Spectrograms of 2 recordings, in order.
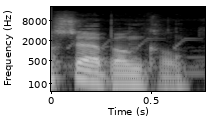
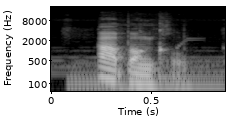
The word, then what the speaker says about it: Carbuncle: Is it pronounced Carbuncle or Cerbuncle? Carbuncle.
